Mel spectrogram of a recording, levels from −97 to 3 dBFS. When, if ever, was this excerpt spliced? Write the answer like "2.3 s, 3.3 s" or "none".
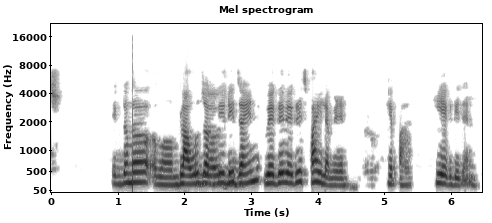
1.2 s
